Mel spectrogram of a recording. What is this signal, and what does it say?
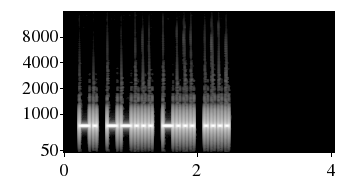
Morse code, heard as a keyed tone, about 22 wpm, 700 Hz. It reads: N7BH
